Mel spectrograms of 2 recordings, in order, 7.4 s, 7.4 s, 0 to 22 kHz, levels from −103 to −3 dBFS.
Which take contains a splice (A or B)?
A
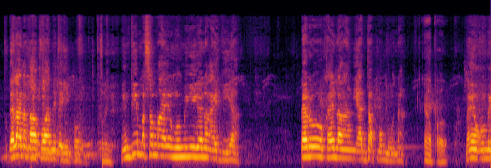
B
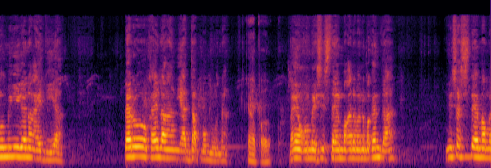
A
